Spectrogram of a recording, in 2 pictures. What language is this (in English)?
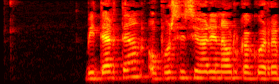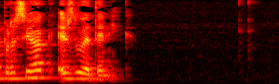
Basque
